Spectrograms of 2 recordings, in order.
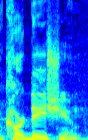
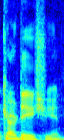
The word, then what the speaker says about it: Kardashian: Why are you saying Kardashian? How do you say it? It's Kardashian. You're like one of those newsreaders that says Nicaragua, like that.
